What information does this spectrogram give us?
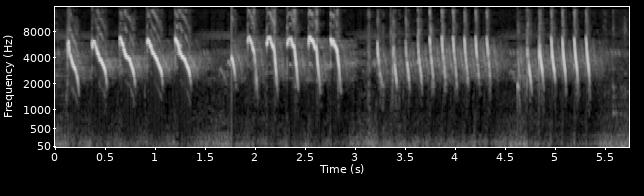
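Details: Bar-winged prinia of the kristal song type: phrases of sharp descending chips, the first slower, the later ones speeding into rapid, even trills of high ticking notes with short pauses between phrases.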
